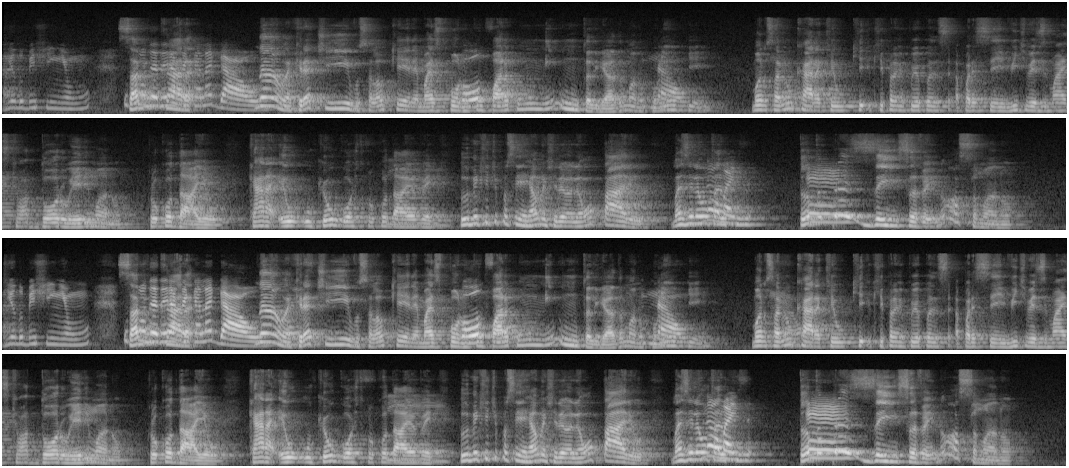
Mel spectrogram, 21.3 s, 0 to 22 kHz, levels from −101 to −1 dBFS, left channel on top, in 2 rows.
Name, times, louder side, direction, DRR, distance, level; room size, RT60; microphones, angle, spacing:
voice 1, 0.0-3.0 4.6-5.1 6.4-7.1 7.7-8.0 11.4-11.6 14.5-15.1 17.6-18.0 18.7-19.1 20.3-20.6, right 7 dB, 40° right, 0.3 m, -29 dB
voice 2, 1.2-1.9 2.5-7.0 7.5-11.8 12.1-12.8 13.1-15.0 15.2-17.1 17.3-18.1 18.6-20.7, right 2 dB, 25° right, 0.9 m, -28 dB
11.0 x 6.1 x 8.4 m
head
